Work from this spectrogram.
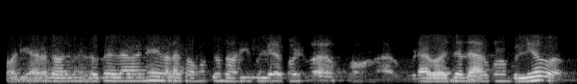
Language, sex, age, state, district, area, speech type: Odia, male, 18-30, Odisha, Puri, urban, conversation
